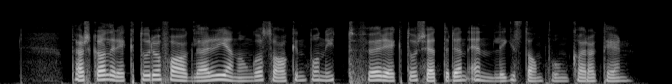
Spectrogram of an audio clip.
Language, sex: Norwegian, female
